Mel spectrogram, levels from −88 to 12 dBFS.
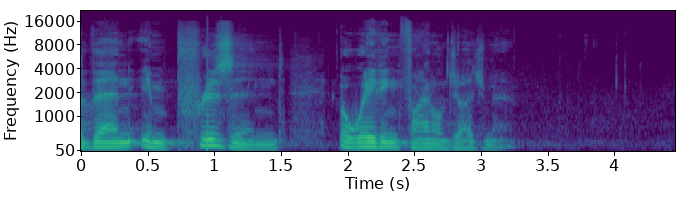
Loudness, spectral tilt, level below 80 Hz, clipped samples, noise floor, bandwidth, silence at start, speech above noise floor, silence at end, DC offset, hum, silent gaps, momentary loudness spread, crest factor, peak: -28 LUFS; -6 dB/octave; -62 dBFS; under 0.1%; -65 dBFS; 16.5 kHz; 0 s; 38 dB; 1.2 s; under 0.1%; none; none; 15 LU; 20 dB; -10 dBFS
